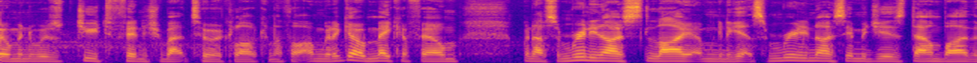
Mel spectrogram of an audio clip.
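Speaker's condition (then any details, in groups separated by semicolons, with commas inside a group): No condition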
